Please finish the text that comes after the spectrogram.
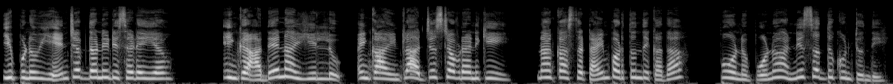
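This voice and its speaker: A high, quick female voice with a dry sound, playing a meek young bride acted by a woman. She is obedient and compliant, in cartoon moral-story style. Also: no room sound, close to an everyday voice. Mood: subdued. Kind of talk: animated moral-story voice acting.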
